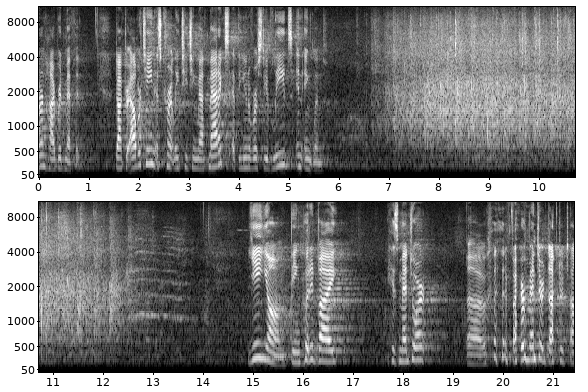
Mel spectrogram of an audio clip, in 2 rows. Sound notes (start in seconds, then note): 6.6 applause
